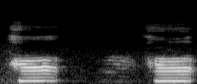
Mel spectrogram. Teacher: ஹா ஹா ஹ அப்படின்னு சொல்லி முடிக்க கூடாது. அதுவும் நெடில்.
